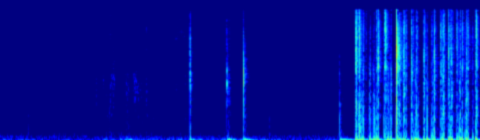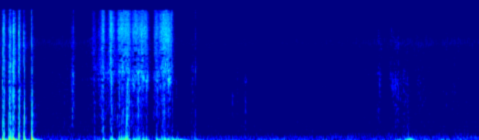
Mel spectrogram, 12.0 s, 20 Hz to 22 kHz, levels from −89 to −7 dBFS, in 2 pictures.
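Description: At 5.54 s a mains buzz kicks in and runs to the end: 60 Hz harmonics from switching spikes leaking in, a steady raspy buzz sitting low under the sound.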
